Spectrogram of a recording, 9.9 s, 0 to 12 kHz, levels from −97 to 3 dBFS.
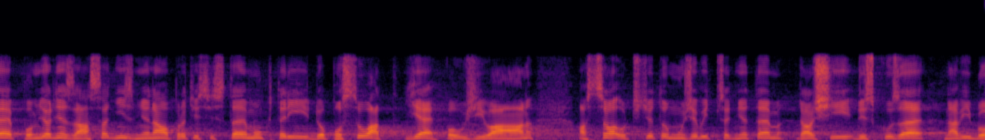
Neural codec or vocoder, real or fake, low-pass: none; real; 7.2 kHz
